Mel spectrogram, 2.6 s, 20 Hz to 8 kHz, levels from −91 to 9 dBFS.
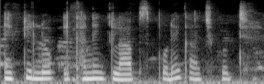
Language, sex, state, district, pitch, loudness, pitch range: Bengali, female, West Bengal, Cooch Behar, 210 Hz, -14 LUFS, 190-225 Hz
